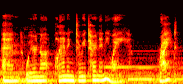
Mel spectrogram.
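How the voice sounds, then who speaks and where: A woman's voice: mid-range voice, unhurried, music in the background, lightly acted. A woman playing a steadfast, encouraging young companion in a video game, speaking in a firm and earnest way. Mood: firm, reassuring. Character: steadfast, encouraging young female imaginary friend. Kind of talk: dramatic video game voice acting.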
